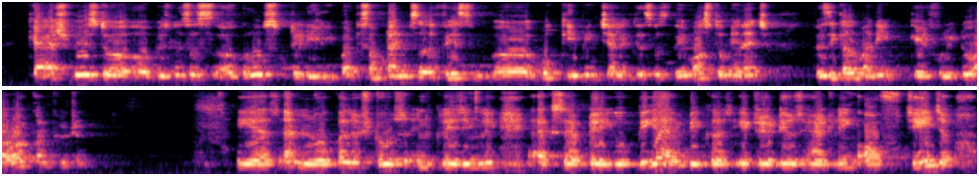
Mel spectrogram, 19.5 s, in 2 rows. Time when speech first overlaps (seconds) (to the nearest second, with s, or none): none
